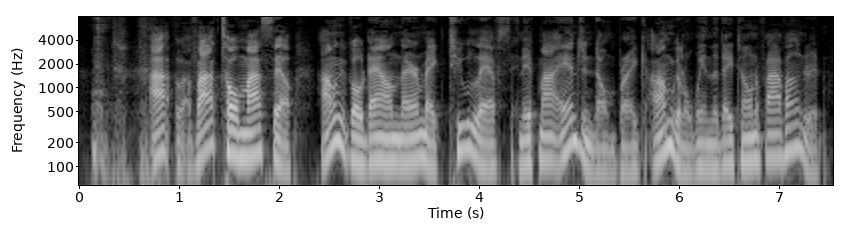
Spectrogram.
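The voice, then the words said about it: Put-on rural North Carolina accent. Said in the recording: “my second favorite one is the Central North Carolina hick accent.”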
